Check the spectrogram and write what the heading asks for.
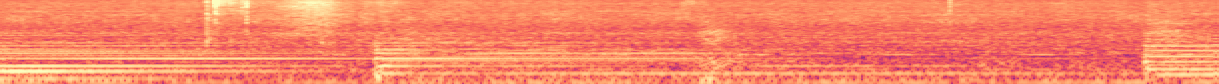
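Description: Quiet background music: sustained chords on a plucked-string instrument, changing about two seconds in and again near the end.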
